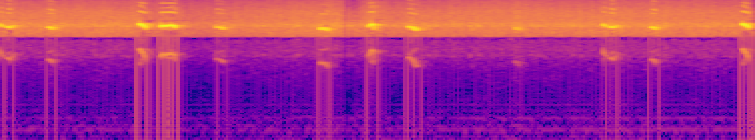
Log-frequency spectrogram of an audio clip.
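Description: A common kingfisher gives a dozen or so shrill, piercing, very high 'tseee' notes at uneven intervals. The background is otherwise quiet.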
